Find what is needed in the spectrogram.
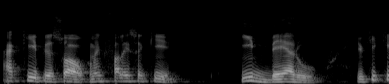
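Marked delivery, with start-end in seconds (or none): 2.4-3.2 "Ibero" as i-BÉ-ro; stress on BE. Shown as a demonstration. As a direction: put the weight on an open BE in "Ibero". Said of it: "O certo é ibero". ("Ibero" com a tônica no BÉ)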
